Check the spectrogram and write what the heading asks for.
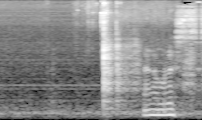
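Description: Near silence for about a second, then a sudden rustle of cotton quilting fabric being handled on a table, followed near the end by the start of a woman's voice.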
